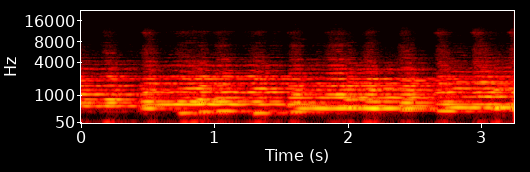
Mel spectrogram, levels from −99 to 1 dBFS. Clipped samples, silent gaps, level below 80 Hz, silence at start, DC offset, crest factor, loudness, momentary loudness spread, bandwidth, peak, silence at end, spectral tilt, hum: under 0.1%; none; -70 dBFS; 0 s; under 0.1%; 14 dB; -36 LUFS; 5 LU; 11.5 kHz; -22 dBFS; 0 s; -4 dB/octave; none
